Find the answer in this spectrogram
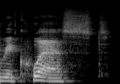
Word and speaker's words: request: all right uh in request in request which syllable has all the sound request request quest Quest reest yeah request request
